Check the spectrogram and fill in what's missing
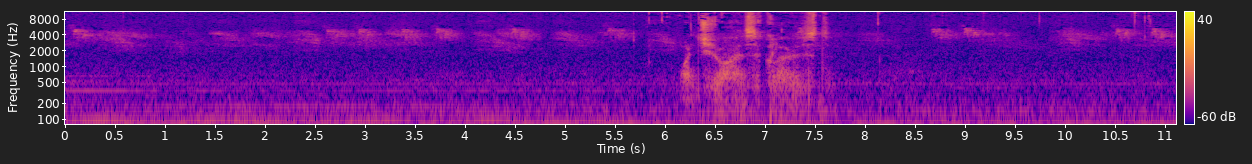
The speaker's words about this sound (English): you could be listening to those birds, you could be in a rainforest.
